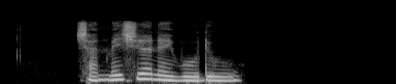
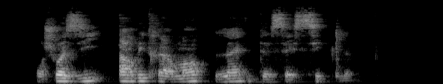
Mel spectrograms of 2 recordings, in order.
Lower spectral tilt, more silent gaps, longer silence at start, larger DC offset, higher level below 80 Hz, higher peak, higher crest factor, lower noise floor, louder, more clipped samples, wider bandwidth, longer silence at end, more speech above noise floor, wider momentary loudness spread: first, -5 dB/octave vs -3.5 dB/octave; neither; first, 0.75 s vs 0.35 s; neither; first, -52 dBFS vs -64 dBFS; about the same, -8 dBFS vs -6 dBFS; second, 14 dB vs 22 dB; second, -62 dBFS vs -81 dBFS; first, -20 LUFS vs -26 LUFS; neither; second, 8.2 kHz vs 15.5 kHz; first, 1.55 s vs 0.9 s; second, 43 dB vs 55 dB; second, 9 LU vs 16 LU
